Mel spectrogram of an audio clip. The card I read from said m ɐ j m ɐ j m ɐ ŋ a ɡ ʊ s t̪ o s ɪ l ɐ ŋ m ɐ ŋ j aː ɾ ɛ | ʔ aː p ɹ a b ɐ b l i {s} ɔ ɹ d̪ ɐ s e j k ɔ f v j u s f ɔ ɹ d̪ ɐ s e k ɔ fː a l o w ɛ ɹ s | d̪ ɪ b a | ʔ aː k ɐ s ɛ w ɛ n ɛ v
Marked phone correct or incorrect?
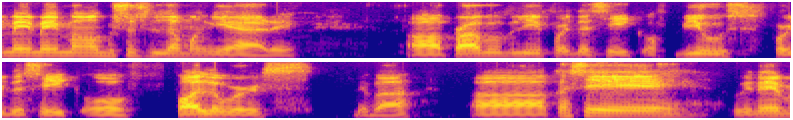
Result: incorrect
